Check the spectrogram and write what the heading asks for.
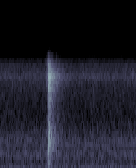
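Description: A single short, sharp swish of a comic book being swung quickly past the microphone, about three-quarters of a second in, over a faint steady hum.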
